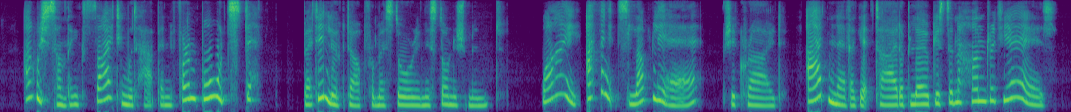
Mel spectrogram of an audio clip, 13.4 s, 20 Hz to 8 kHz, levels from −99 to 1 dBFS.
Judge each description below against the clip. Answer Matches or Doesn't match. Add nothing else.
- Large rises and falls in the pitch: Matches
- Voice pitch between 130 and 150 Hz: Doesn't match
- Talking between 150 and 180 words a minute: Matches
